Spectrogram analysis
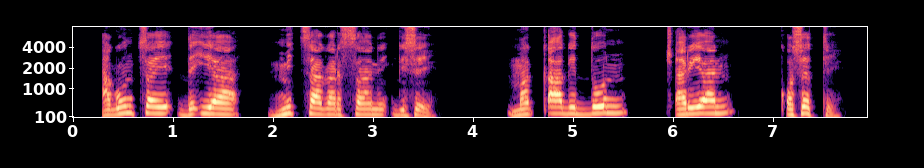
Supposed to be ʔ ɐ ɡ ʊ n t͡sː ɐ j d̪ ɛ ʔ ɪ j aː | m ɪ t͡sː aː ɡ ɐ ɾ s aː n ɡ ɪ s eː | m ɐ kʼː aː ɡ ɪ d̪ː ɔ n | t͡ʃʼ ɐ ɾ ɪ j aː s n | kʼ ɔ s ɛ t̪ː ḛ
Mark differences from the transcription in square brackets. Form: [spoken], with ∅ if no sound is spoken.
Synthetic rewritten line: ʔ ɐ ɡ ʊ n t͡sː ɐ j d̪ ɛ ʔ ɪ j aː | m ɪ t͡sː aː ɡ ɐ ɾ s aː n ɡ ɪ s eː | m ɐ kʼː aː ɡ ɪ d̪ː ɔ n | t͡ʃʼ ɐ ɾ ɪ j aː [∅] n | kʼ ɔ s ɛ t̪ː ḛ

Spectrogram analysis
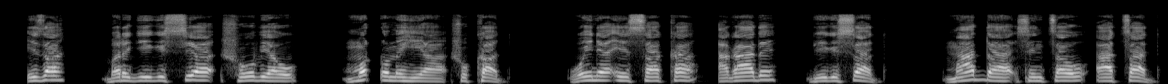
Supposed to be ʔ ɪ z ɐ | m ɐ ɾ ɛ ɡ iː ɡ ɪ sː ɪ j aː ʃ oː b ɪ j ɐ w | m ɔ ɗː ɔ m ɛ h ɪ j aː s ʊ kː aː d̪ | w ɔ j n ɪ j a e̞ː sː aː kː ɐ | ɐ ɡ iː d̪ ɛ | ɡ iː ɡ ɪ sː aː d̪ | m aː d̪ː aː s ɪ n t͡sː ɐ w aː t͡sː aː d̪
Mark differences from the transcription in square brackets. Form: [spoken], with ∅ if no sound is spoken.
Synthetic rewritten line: ʔ ɪ z ɐ | [b] ɐ ɾ ɛ ɡ iː ɡ ɪ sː ɪ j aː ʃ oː b ɪ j ɐ w | m ɔ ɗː ɔ m ɛ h ɪ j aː [ʃ] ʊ kː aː d̪ | w ɔ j n ɪ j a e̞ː sː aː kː ɐ | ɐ ɡ [aː] d̪ ɛ | ɡ iː ɡ ɪ sː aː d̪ | m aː d̪ː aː s ɪ n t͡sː ɐ w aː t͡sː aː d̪

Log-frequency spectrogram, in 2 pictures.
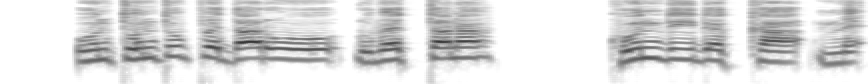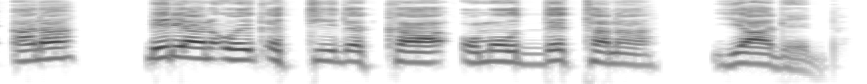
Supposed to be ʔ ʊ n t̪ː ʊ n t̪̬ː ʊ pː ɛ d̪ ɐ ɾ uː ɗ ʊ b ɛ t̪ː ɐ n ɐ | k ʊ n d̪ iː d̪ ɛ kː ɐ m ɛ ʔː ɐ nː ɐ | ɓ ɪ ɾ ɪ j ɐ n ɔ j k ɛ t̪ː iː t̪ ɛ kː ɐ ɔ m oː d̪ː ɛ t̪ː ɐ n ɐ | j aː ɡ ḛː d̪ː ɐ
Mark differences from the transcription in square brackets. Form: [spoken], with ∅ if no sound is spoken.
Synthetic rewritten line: ʔ ʊ n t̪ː ʊ n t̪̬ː ʊ pː ɛ d̪ ɐ ɾ uː ɗ ʊ b ɛ t̪ː ɐ n ɐ | k ʊ n d̪ iː d̪ ɛ kː ɐ m ɛ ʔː ɐ [n] ɐ | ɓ ɪ ɾ ɪ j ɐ n ɔ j [kʼ] ɛ t̪ː iː [d̪] ɛ kː ɐ ɔ m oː d̪ː ɛ t̪ː ɐ n ɐ | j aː ɡ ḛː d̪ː ɐ

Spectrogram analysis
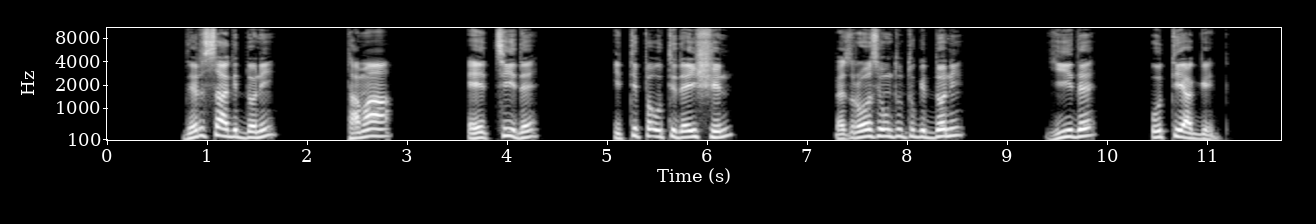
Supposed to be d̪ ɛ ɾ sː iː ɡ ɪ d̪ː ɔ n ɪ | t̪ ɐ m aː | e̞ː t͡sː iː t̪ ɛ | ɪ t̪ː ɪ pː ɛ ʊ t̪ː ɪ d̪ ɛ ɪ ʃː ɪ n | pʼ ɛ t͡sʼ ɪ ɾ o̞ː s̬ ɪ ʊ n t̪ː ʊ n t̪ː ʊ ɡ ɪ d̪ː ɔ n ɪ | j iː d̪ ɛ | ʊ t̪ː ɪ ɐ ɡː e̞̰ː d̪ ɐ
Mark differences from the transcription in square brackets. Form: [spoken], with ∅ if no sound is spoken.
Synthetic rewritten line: d̪ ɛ ɾ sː [aː] ɡ ɪ d̪ː ɔ n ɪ | t̪ ɐ m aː | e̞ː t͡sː iː [d̪] ɛ | ɪ t̪ː ɪ pː ɛ ʊ t̪ː ɪ d̪ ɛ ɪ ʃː ɪ n | pʼ ɛ t͡sʼ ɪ ɾ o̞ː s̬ ɪ ʊ n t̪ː ʊ n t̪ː ʊ ɡ ɪ d̪ː ɔ n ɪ | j iː d̪ ɛ | ʊ t̪ː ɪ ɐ ɡː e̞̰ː d̪ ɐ

